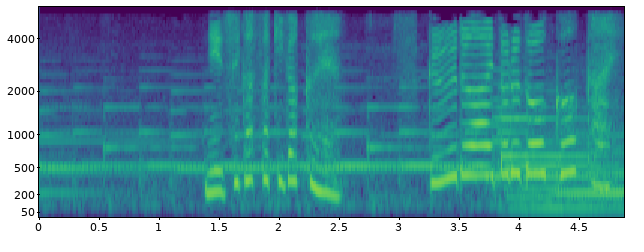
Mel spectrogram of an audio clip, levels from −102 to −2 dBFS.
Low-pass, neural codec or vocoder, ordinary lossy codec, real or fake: 5.4 kHz; none; none; real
